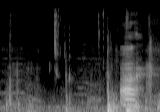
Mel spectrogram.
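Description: Scattered small mouth clicks and lip smacks from a person signing, then a brief voiced grunt near the end.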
